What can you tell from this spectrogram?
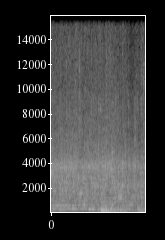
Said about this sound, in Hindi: यहाँ से आप फ्लश कर सकते हो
